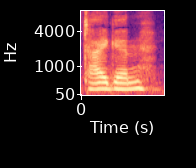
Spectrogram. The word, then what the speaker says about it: Teigen: back in the day the first person who said Tegan you said I'm sorry it's actually tigon and then we're done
